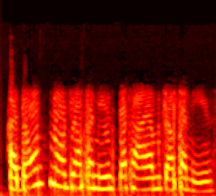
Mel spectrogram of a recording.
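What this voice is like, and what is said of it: Silly put-on Japanese accent. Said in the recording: “you're putting on a silly Japanese accent ... That was rubbish. ... That was awful”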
